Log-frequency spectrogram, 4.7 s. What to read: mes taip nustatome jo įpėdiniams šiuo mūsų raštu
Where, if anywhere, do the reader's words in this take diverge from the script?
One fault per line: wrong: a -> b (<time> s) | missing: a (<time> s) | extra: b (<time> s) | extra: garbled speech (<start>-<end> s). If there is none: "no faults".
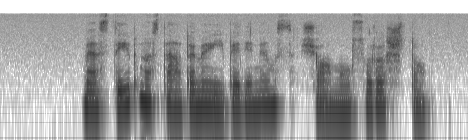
missing: jo (2.1 s)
